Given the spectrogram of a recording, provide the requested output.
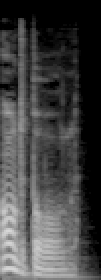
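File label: "oddball", English, British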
